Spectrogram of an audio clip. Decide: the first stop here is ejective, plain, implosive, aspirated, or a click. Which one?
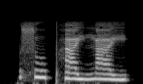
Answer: aspirated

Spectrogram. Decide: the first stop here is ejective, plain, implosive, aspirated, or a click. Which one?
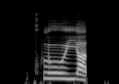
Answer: aspirated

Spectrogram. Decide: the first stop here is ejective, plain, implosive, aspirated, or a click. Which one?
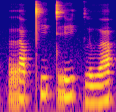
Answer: plain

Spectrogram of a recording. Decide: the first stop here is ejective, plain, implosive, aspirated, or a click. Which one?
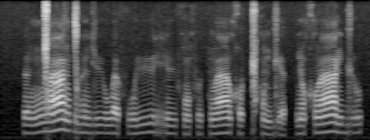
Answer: click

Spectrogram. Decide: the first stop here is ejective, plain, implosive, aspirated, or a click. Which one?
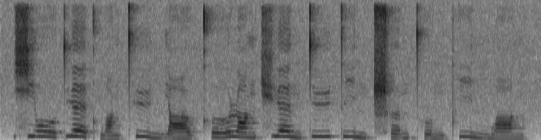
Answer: plain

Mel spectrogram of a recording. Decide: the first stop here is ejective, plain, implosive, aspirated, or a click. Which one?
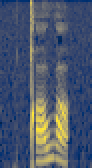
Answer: click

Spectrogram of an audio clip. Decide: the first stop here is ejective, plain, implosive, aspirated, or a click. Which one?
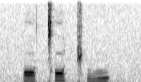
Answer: click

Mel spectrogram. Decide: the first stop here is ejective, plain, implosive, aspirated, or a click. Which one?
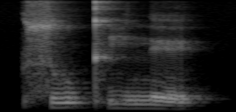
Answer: ejective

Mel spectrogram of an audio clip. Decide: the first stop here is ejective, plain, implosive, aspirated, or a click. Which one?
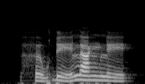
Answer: implosive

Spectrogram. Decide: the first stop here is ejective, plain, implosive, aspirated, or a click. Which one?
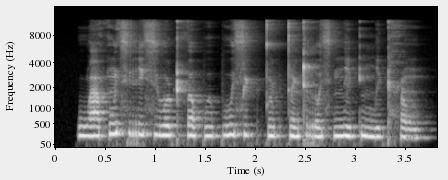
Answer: plain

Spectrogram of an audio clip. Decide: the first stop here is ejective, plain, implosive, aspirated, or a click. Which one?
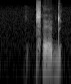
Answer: click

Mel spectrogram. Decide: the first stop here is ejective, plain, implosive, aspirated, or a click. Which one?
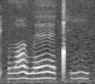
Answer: click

